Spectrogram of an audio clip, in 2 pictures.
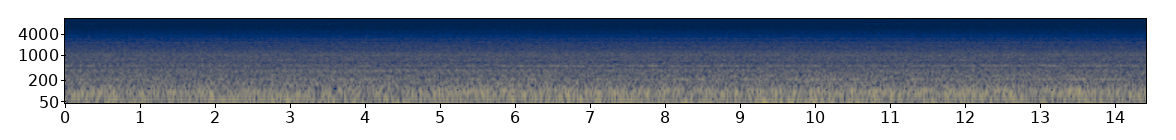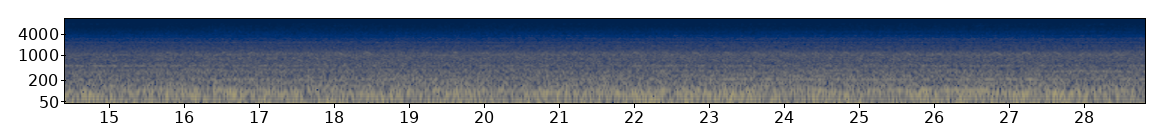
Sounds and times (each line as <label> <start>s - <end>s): machines from the coalmine 15.6s - 28.8s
